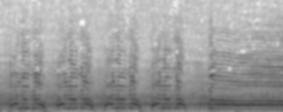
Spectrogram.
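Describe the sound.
A loud voice shouts a football goal celebration: four quick rising-and-falling calls followed by a long, steady held cry, with faint crowd noise underneath.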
